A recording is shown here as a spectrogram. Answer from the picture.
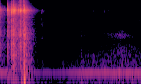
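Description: Laminated picture cards being handled and pulled off a laminated board: a brief crackling rustle with a tap, lasting about half a second.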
